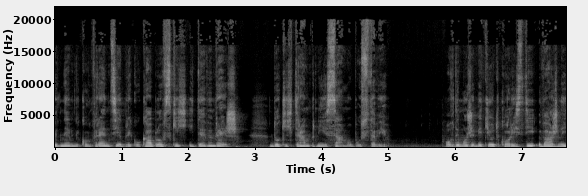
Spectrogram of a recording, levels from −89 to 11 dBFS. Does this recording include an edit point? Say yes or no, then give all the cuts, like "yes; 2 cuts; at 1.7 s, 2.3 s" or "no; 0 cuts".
no; 0 cuts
